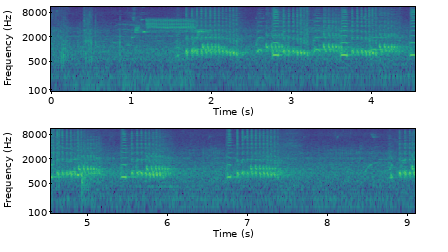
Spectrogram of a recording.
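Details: Sandhill cranes in Michigan, sometime March–June, bugle in loud, rolling, rattling bursts that repeat and overlap throughout; a thin, high whistle sounds briefly near the start.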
